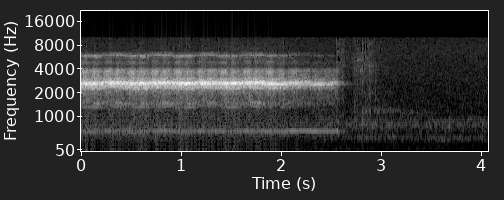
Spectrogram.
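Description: A steady, unchanging electronic tone from the talking snowman countdown toy's sound chip. It holds for about two and a half seconds, then cuts off suddenly.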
